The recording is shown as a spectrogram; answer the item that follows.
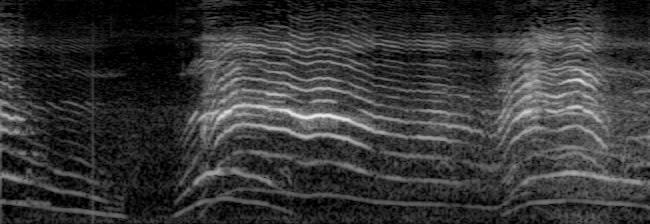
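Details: Loud cat meows: a short falling meow, a pause, then a long arched wailing meow and a shorter rising one, plaintive and drawn out.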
